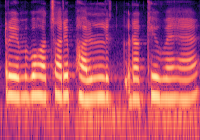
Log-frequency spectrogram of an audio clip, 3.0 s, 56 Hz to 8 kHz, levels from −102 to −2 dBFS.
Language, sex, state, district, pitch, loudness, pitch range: Hindi, female, Bihar, Katihar, 255 Hz, -14 LUFS, 245-270 Hz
